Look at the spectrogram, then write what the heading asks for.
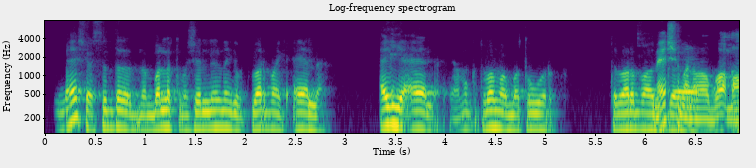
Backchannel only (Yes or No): No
